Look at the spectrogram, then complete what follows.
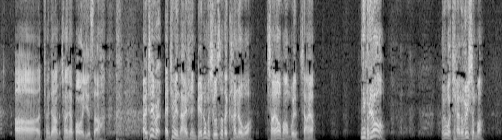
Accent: Xiong'an, Hebei, China; now in Beijing, China; 土生土长的雄安人，从小在那长大。

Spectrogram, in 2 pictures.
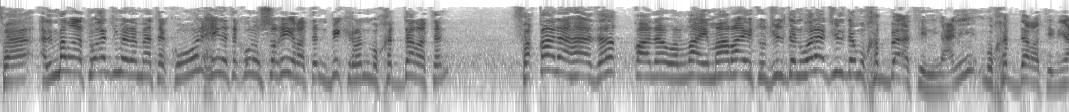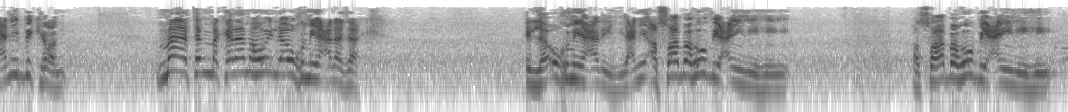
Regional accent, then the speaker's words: Medina, Medina Province, Saudi Arabia; قال أنت من السعودية؟ قلت نعم من المدينة.

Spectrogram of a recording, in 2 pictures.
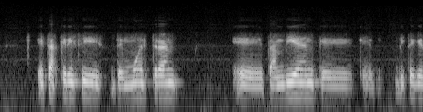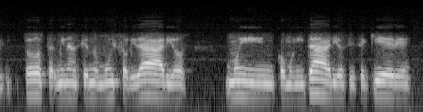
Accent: Argentina; con lo que somos nosotros como latinoamericanos, como argentinos

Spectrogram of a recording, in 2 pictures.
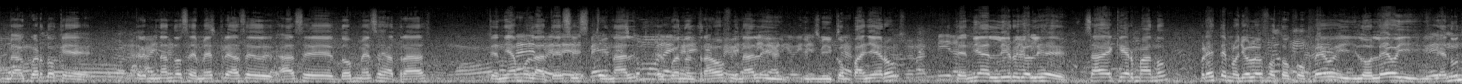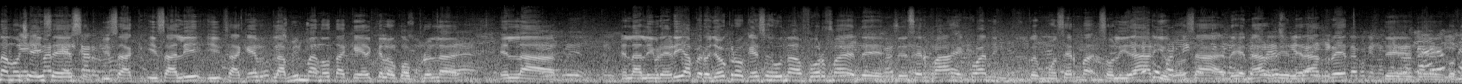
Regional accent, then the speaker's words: Chocó, Colombia; born there; now in Bogotá, Colombia; vengo de Bogotá, pero digamos que tengo dos residencias. Mi residencia natal es Chocó Pacífico

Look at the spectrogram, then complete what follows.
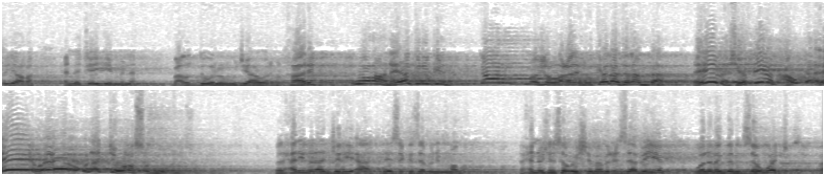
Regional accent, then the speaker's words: Al-Qassim, Saudi Arabia; عندنا بالقصيم

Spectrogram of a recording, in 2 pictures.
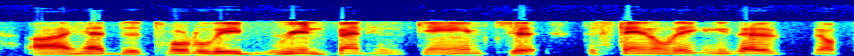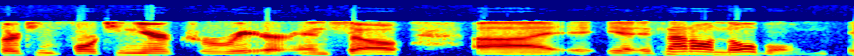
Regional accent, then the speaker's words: Detroit, Michigan, United States; He was the glue guy back growing up in Detroit. I was a huge Bad Boys fan, huge, huge, huge.

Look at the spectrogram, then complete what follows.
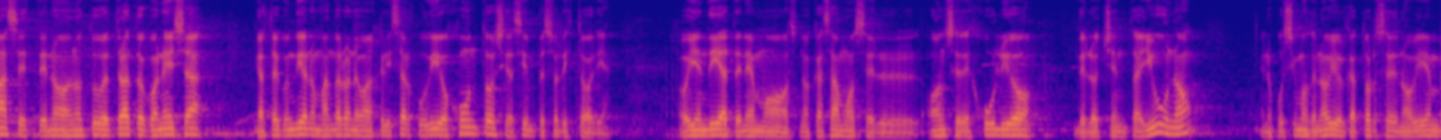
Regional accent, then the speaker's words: Luján, Buenos Aires Province, Argentina; born there; Yo nací en la ciudad de Luján. Y como se imaginan, naciendo en Luján, tenía un contexto católico, mi familia

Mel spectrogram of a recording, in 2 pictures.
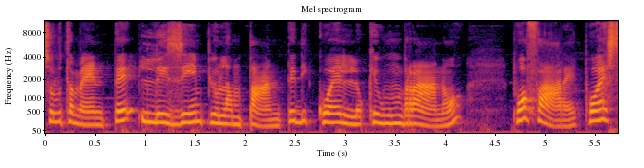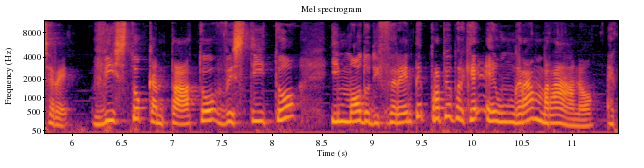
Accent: Brescia, Lombardy, Italy; accent: Brescian; Io sono lombarda e quindi, anzi, nemmeno lombarda, sono proprio bresciana, che forse è un aggravante in alcuni momenti, perché abbiamo questo accento molto forte, no?

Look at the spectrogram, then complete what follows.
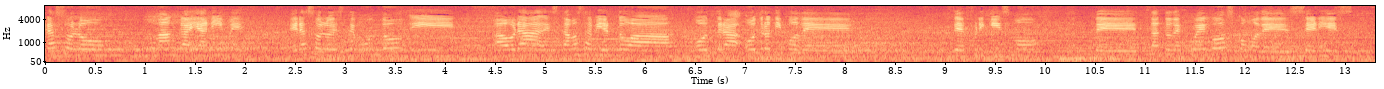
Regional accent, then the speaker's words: Barcelona, Catalonia, Spain; vais disfrazada de la panda. Y soy de Barcelona.

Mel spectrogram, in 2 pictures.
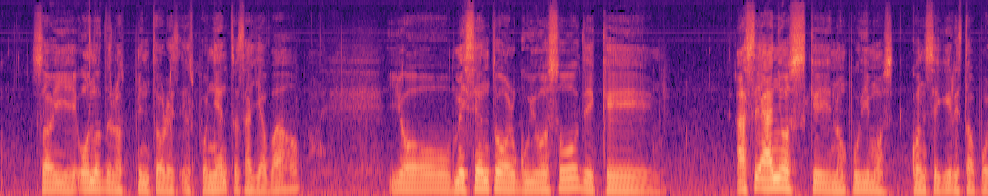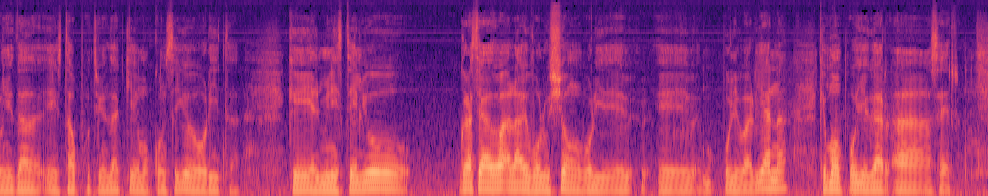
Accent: Haiti; Spanish is a second language; now in Venezuela; Mi papá me dijo que tenía que salir de Haití. Y yo vine para Venezuela.

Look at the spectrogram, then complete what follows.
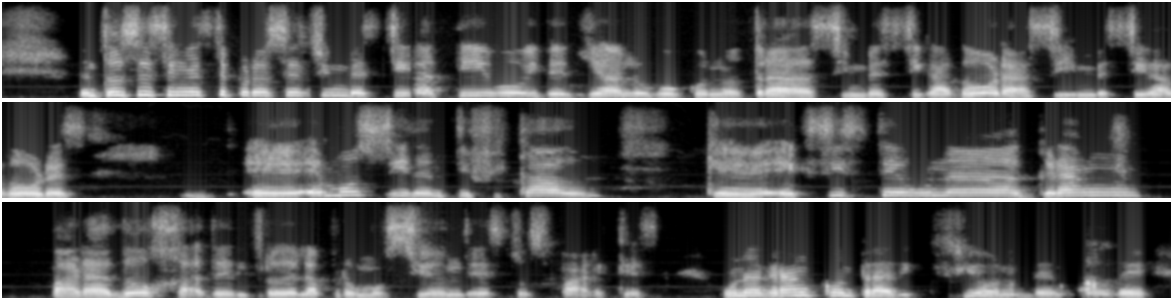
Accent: Oaxaca, Mexico; yo soy del Istmo de Tehuantepec, Oaxaca, en la zona de los Chimalapas, que es un territorio muy, muy, muy biodiverso, muy selvático. Y bueno, pues soy parte del pueblo Zoque

